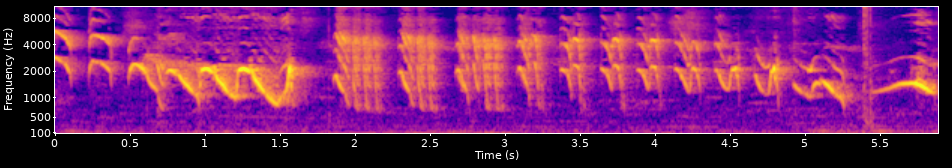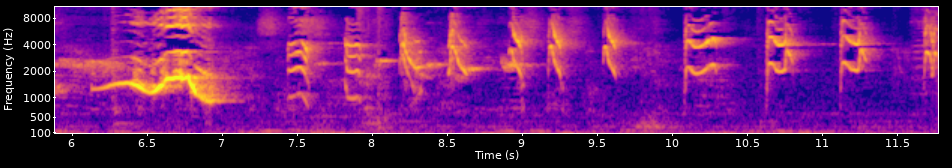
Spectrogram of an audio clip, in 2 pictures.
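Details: Black-naped oriole kept as a cage bird, singing while courting a female: looping whistled notes, a series of rapid repeated slurs, a couple of louder wavering whistles, then scattered sharp chips.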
